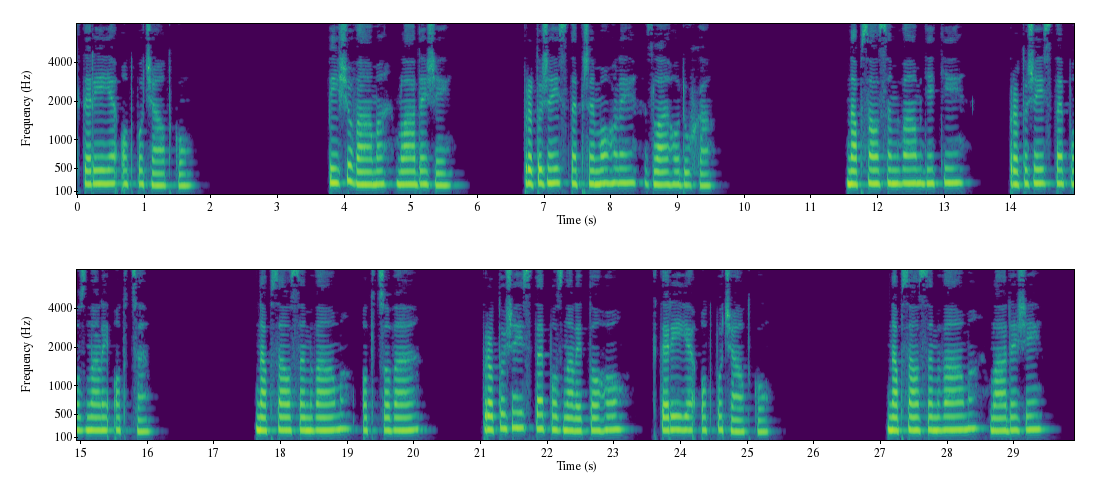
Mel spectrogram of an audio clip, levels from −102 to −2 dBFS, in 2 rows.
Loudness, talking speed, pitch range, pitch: -22 LUFS, 70 wpm, 220-240 Hz, 230 Hz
